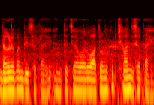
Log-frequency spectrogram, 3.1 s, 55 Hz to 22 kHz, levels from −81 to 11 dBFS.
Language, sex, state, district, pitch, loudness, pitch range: Marathi, male, Maharashtra, Aurangabad, 120 Hz, -24 LUFS, 115-130 Hz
